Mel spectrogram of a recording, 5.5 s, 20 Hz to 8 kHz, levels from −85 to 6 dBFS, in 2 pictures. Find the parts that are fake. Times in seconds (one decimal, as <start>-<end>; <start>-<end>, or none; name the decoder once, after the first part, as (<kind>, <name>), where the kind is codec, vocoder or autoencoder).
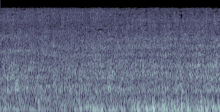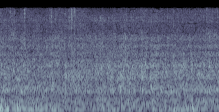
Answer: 3.3-4.2 (codec, SNAC)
